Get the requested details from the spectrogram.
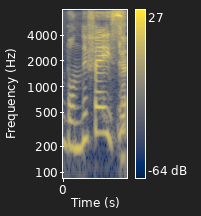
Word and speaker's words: Boniface: Vi fick ju också besked av vi var I Molde på kamp där så kom OI bort och bara Han från Nigeria, där uttalas det Boniface.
